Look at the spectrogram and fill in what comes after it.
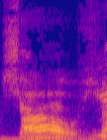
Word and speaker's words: sherbet: What is sherbet? – Oh, it's sherbet. – Sherbert. – My family says sherbert. – Sherbert. – Yeah, but have you ever realized that it's spelled sherbet? – Yeah.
